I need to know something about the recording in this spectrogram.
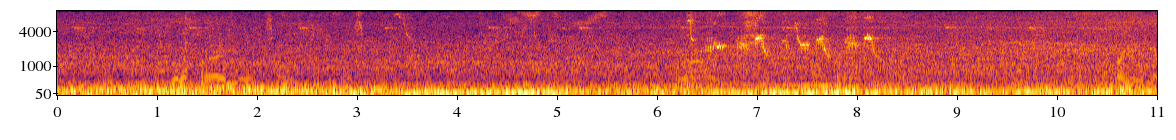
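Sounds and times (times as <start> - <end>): small bird chirping: 2.0 - 10.0.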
